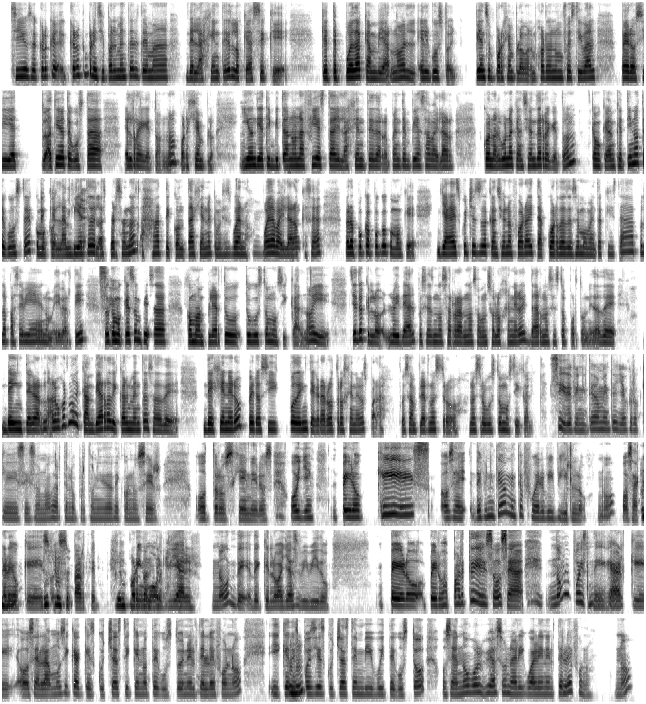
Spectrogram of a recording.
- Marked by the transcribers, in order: chuckle; chuckle
- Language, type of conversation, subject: Spanish, podcast, ¿Un concierto ha cambiado tu gusto musical?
